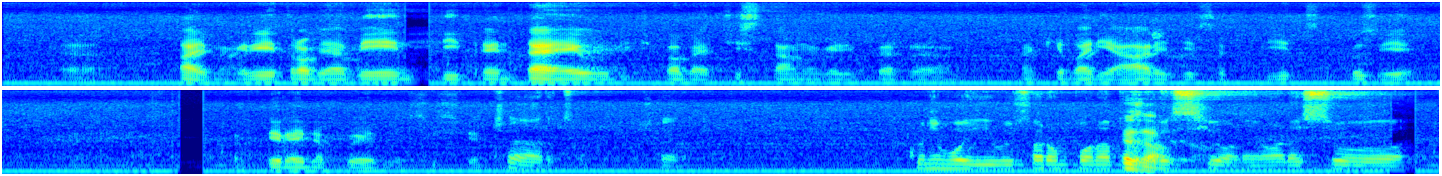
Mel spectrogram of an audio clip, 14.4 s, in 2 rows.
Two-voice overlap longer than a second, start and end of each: none

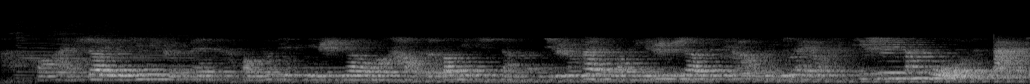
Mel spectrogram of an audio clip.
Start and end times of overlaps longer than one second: 6.5-8.1

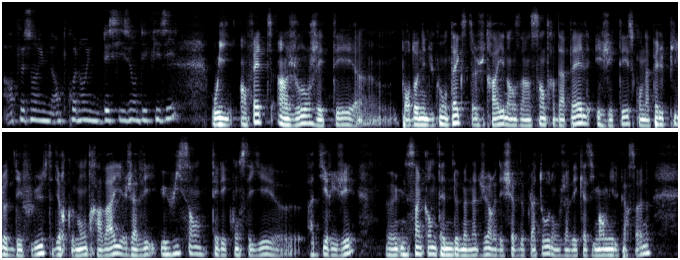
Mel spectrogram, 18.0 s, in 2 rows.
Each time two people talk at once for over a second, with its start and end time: none

